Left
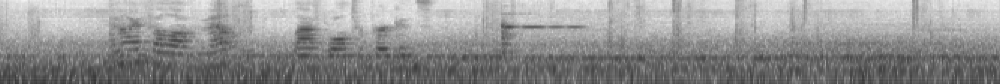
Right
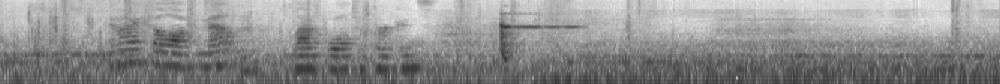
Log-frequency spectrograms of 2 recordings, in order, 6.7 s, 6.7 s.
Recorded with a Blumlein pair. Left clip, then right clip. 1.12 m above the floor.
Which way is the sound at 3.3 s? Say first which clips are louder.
Right 11 dB; 45° right.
